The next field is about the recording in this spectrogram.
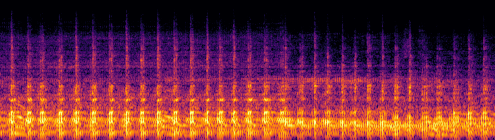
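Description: Crisp two-stroke idle, even popping about three per second with a light rasp, engine pulling steadily and running fine.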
